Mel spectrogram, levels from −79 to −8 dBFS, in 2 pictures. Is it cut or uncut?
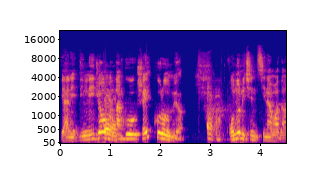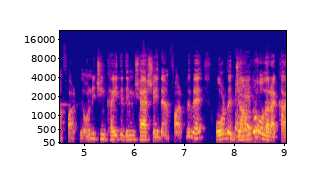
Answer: uncut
